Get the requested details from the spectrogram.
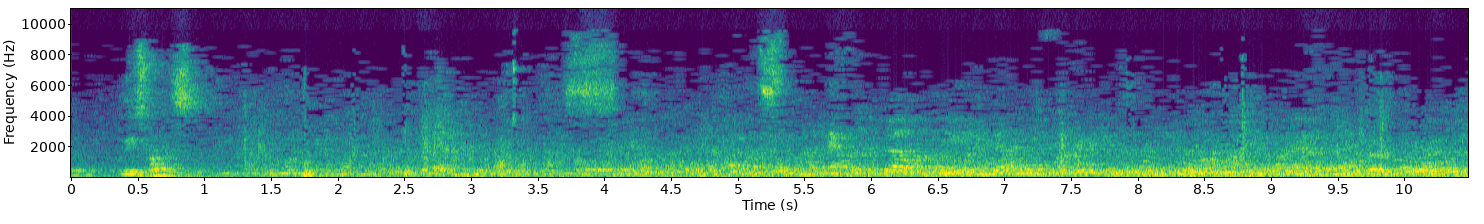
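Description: A crowd of people murmurs and shuffles about in a large echoing hall.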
